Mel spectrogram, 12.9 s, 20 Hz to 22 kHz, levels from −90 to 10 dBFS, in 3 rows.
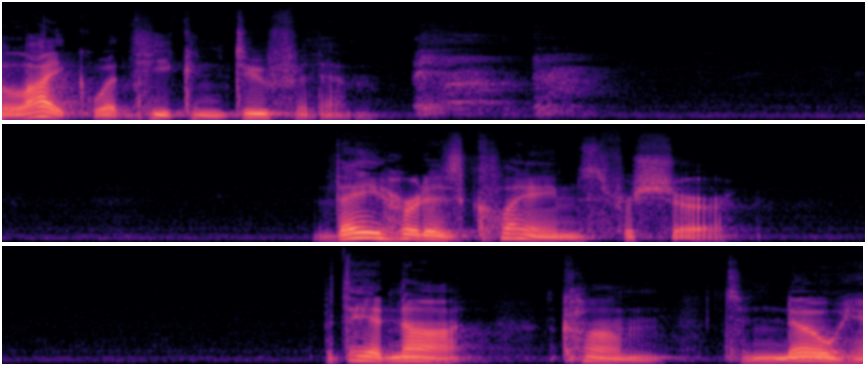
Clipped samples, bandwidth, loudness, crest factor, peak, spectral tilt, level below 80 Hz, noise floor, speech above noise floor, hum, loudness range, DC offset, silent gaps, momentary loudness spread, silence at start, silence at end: under 0.1%; 11 kHz; -21 LUFS; 24 dB; 0 dBFS; -7.5 dB/octave; -76 dBFS; -68 dBFS; 47 dB; none; 9 LU; under 0.1%; none; 23 LU; 0 s; 0 s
